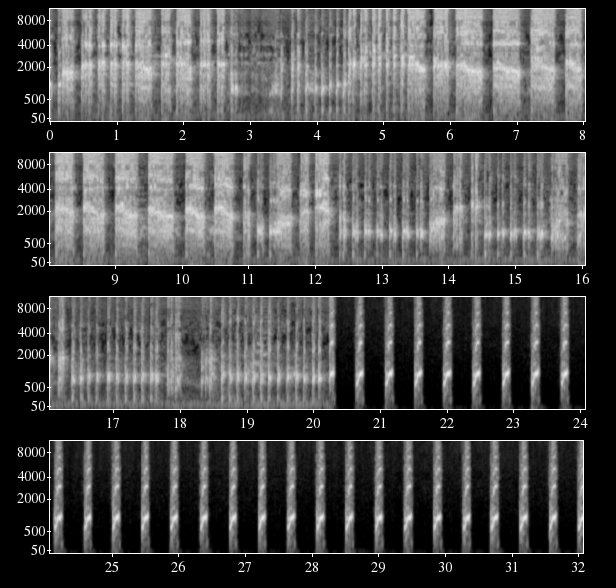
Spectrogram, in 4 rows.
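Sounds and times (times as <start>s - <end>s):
waterhen calling: 0.0s - 23.8s.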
